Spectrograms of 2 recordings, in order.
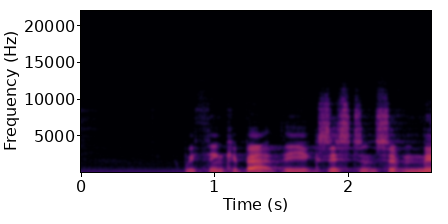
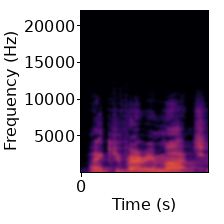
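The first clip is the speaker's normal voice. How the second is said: high, louder imitation of a shopper's thanks; voiced grateful shopper; 9 semitones higher, 7 dB louder than usual. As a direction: pipe up in a put-on grateful voice.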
